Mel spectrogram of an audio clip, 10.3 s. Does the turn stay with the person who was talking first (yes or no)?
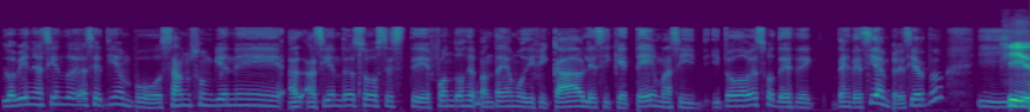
no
